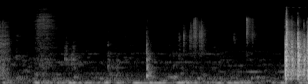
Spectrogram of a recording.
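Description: Three six-sided chaos dice rattle and clatter across a table in a few scattered clicks during a tabletop role-playing game, ending in a louder burst of tumbling near the end, with no voices.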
